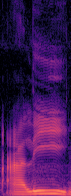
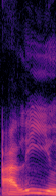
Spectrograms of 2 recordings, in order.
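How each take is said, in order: First: The word ends with a plain short i. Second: The word ends with a doubled y and u. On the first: The speaker calls it wrong. "nggak ali" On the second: The speaker calls it right. "pakai tasjid aliyu dibaca"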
